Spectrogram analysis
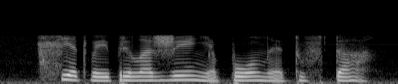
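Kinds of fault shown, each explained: Aliasing: The speech was resampled from 16 kHz to 8 kHz without filtering, so energy above 4 kHz folds back down as gritty, unrelated tones. The folded energy sits well below the speech, roughly 25 dB down.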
